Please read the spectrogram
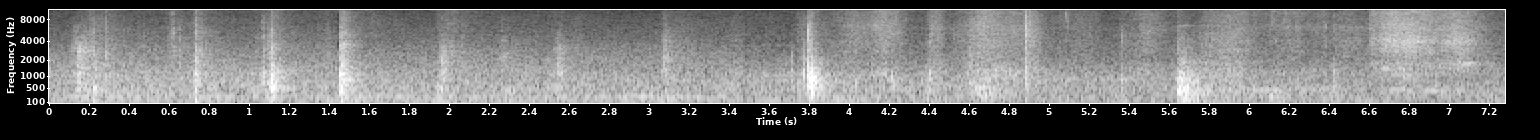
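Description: Hands slapping and pressing dough on a marble slab: scattered soft slaps and taps at an uneven pace, the loudest a little before halfway.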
